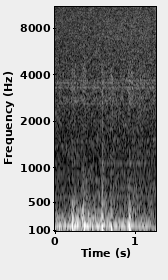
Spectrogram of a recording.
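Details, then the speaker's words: Supraventricular tachycardia in a simulated virtual reality patient, heard by stethoscope over the heart: rapid, regular, low thumps at about 170 beats a minute, with adenosine to be given. "i'm going to listen to your heart holy guacamole you are running"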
